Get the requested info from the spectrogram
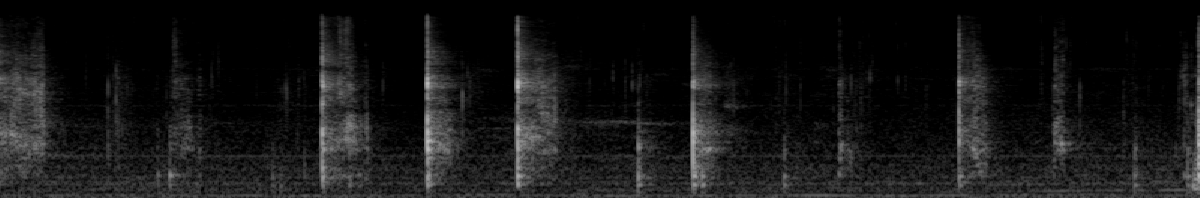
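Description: Metal spoon stirring a thick mix of flaked fish, egg and flour in a plastic bowl. The spoon gives irregular sharp knocks and scrapes against the bowl every second or so.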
